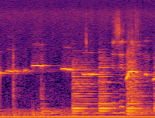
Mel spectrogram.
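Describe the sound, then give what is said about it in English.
A person whistles a tune, a thin, clear melodic line of held and sliding notes at a fairly steady loudness, with a low hum running underneath throughout. “Try and do like a real whistle solo, because it is a bit much if it's those joke whistlings.”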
